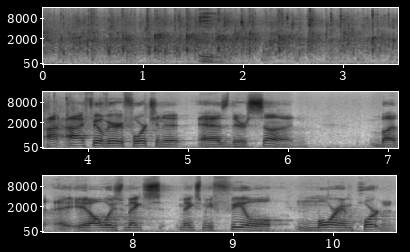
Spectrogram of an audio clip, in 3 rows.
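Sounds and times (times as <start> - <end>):
audience clapping: 0.0 - 3.8
speech: 1.6 - 2.0, 3.6 - 10.6.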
